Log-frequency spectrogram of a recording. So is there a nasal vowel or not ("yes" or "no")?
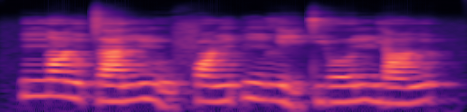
no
